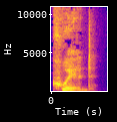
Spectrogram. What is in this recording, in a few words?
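"quid", British English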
